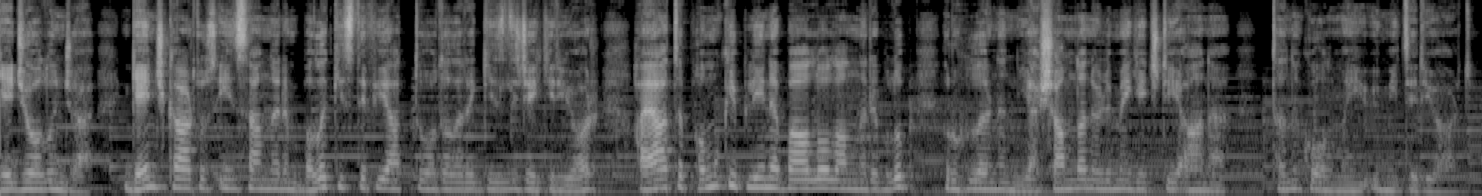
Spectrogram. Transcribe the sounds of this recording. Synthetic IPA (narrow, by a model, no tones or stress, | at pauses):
ɟ̥e̞d͡ʒɛo̞lˠund͡ʒa | ɟɛnt͡ʃkʰaɾt̪ʰosinsanlˠaɾɯnbalˠɯkist̪ʰe̞fijat̪ʰːɯːo̞d̪alˠaɾaɟizlʲid͡ʒɛɟiɾijo̞ɾ | hajaːt̪ʰɯpʰamukiplʲiːnɛbaːlˠɯo̞lˠanlˠaɾɯbulˠup | ɾuxlˠaɾɯnɯnjaʃamd̪anø̞lʲymɛɟɛt͡ʃt̪ʰiːaːna | t̪ʰanɯkʰo̞lˠmajɯʔymiːt̪ʰe̞d̪ijo̞ɾd̪ʊ̥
